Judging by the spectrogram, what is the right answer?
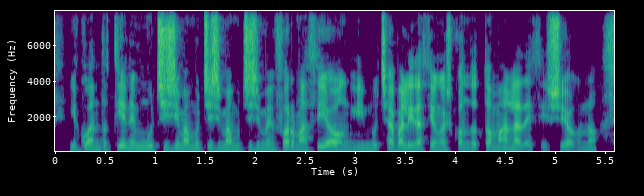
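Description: Speaking at a very fast pace with hardly any pauses, a man uses a fairly high pitch and ordinary pitch variation, and the sound is dry and close with no echo. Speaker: podcast co-host. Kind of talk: podcast interview. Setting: remote call.

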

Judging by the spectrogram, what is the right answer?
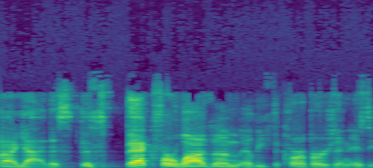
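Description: The sound is dry and close with no echo. A man speaks at a moderate pace in a dark, mellow tone. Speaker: software startup founder. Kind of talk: interview. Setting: remote call.

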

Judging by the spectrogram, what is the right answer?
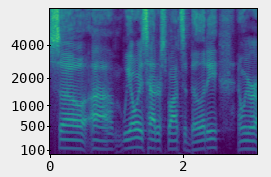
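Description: A man with an unremarkable speaking voice at medium pitch, talking at a moderate pace on a very clean recording with a silent background. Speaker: cider company owner. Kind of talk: casual chat.

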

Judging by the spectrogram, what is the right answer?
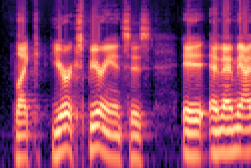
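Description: Fairly quick and at medium pitch, a man talks in an ordinary speaking voice with ordinary pitch variation. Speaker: podcast host, Salvation Army officer. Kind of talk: casual interview.

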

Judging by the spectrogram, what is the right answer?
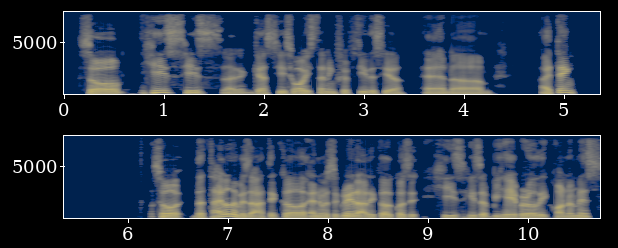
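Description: Fairly quick speech with ordinary pitch variation, in a dry, close sound with no echo on a very clean recording with a silent background. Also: man, medium pitch for a man. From Singapore. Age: 40s. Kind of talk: casual interview chat.

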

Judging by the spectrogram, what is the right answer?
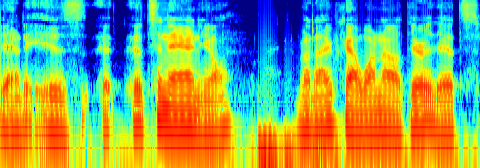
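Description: The man's voice is fairly low in pitch. Vocal fry runs through his speech. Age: 70s. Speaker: master gardener. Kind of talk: casual radio chat. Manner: hesitant, filler-heavy.

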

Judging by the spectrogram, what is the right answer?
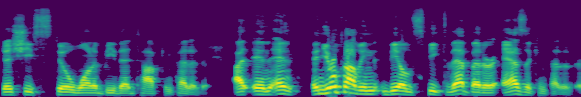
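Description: Someone talks at a very fast pace with a Minnesotan accent. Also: man. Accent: Minnesota. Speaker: sports podcast host. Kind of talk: casual sports analysis chat. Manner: casual, jokey, enthusiastic.

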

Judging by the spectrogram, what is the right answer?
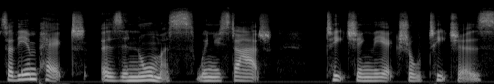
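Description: In a New Zealand accent, a woman at a medium pitch speaks at a fairly slow pace with ordinary pitch variation, sounding dry and close with no echo on a very clean recording with a silent background. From New Zealand, Tauranga. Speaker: lawyer and charity founder. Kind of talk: interview conversation.

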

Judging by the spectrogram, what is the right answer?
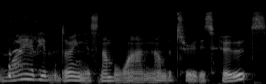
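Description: This woman speaks with a New Zealand accent. Her pace is moderate. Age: 20s. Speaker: spiritual healer. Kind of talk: casual chat.

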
